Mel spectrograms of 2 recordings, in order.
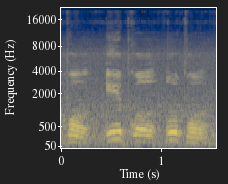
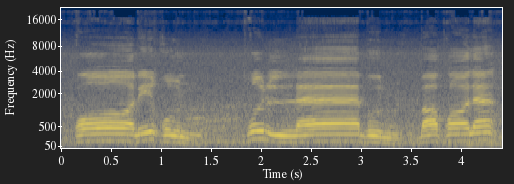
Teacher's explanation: طا کو موٹا پڑھنا ہے اور اس میں قلقلہ بھی ہوگا۔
